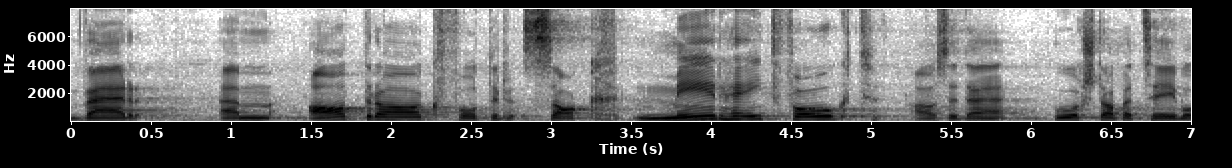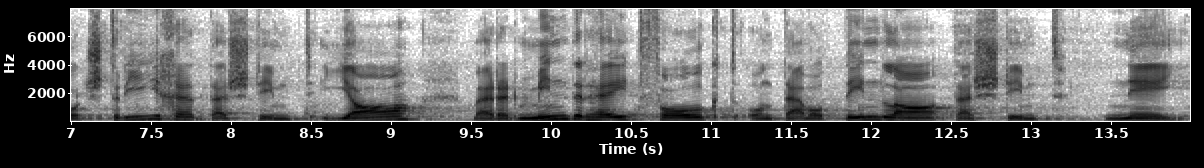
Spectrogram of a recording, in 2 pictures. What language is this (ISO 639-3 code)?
gsw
